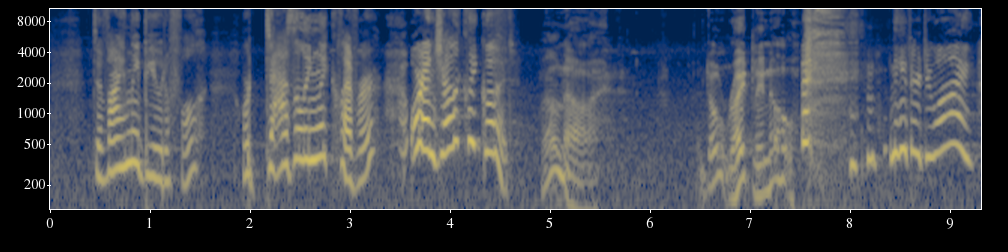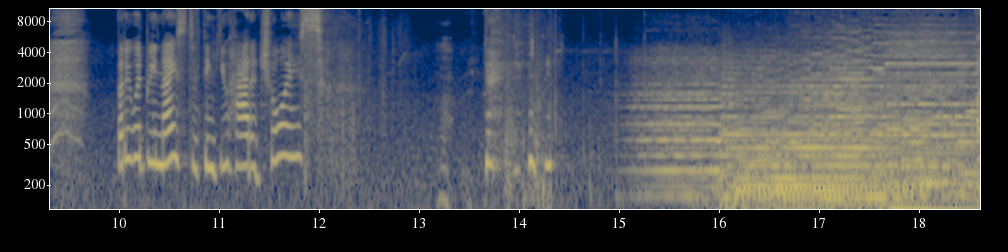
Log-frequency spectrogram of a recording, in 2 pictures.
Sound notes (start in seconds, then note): 7.3 laugh; 13.9 running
